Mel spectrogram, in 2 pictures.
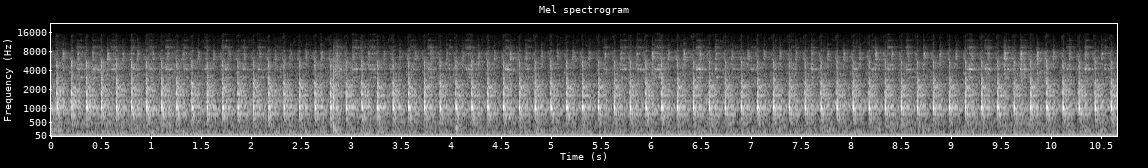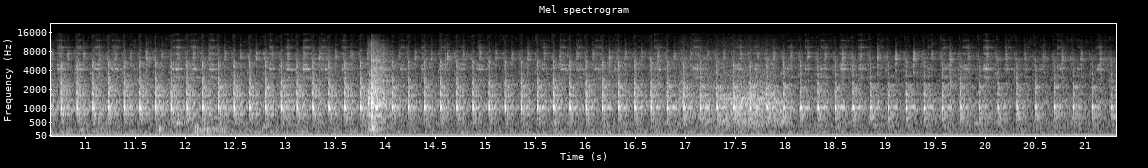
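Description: Wilesco D6 toy steam engine running steadily under its own steam, with an even chuffing beat of about five a second. It is belted to a line shaft driving a model drill press and grinder. One sharp click comes about 14 seconds in, and the beat gets a little quieter near the end.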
